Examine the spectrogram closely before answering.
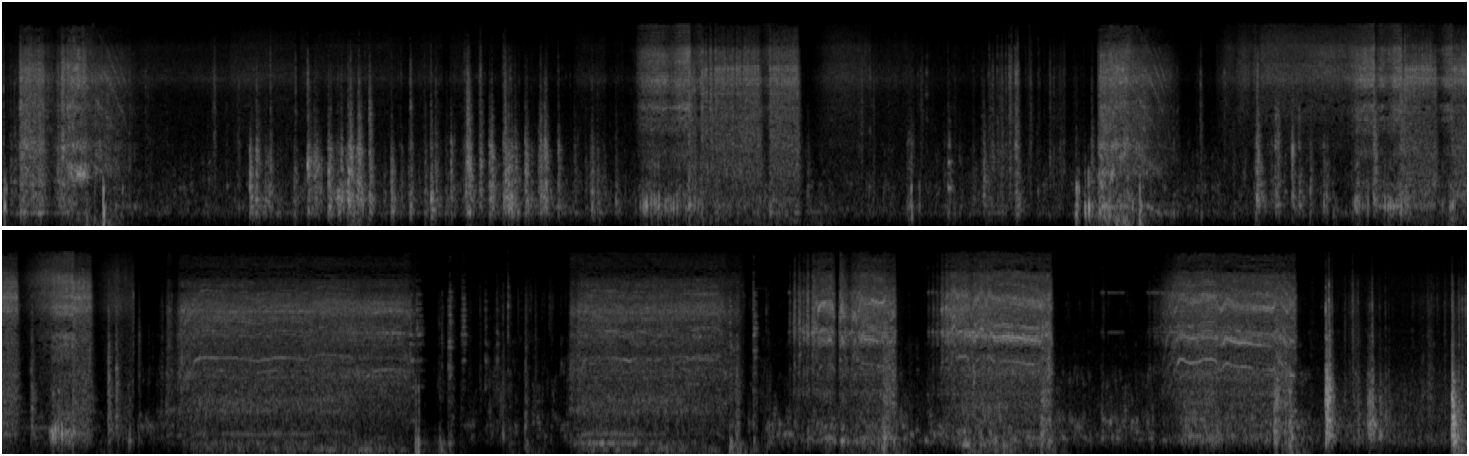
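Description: Power drill drilling into the metal body-mount bracket in about eight short bursts of one to three seconds, its motor whine wavering as the bit bites, with quieter scraping and handling between bursts.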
